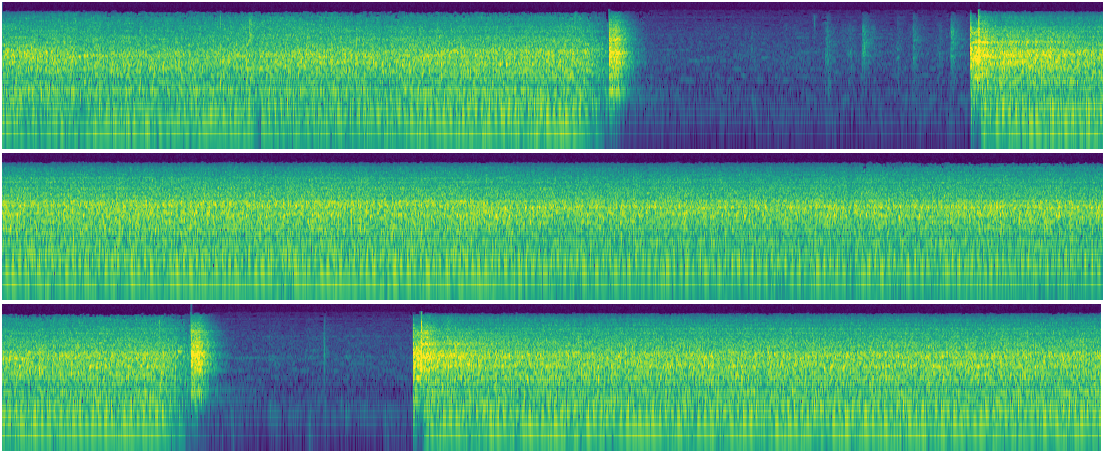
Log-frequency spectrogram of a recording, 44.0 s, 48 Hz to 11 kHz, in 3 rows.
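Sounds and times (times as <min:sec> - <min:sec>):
engine idling: 0:00.0 - 0:08.6, 0:10.9 - 0:32.3, 0:34.8 - 0:44.0
engine shutdown knock: 0:34.8 - 0:37.1.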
